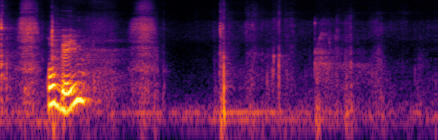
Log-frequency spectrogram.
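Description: A board-game piece set down on the tabletop with a single sharp click about two seconds in, followed by a few faint taps.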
